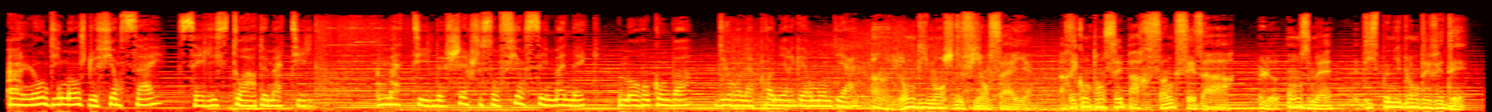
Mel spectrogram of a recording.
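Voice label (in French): Belgian French, female, commercial; voice demos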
